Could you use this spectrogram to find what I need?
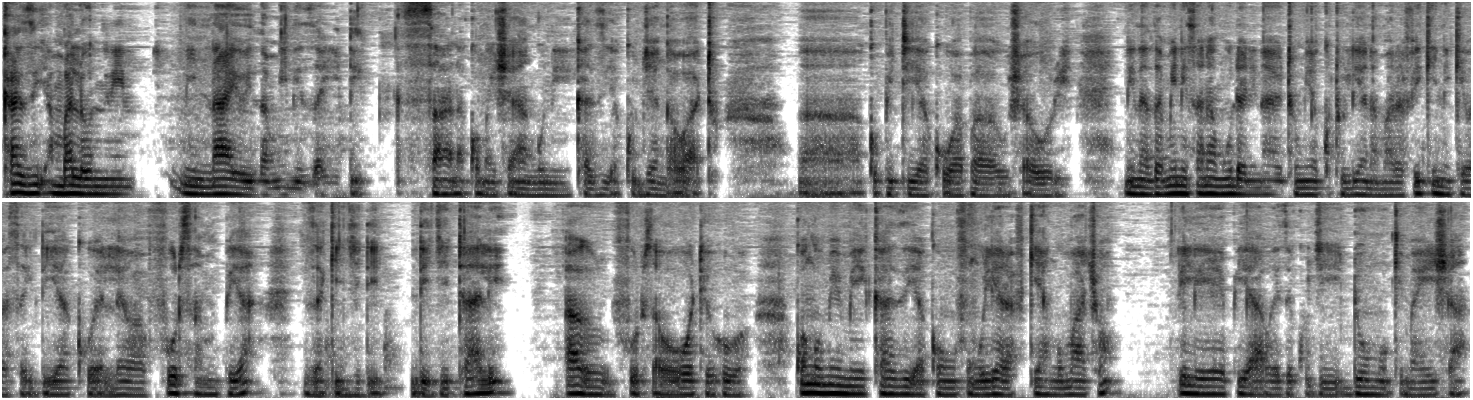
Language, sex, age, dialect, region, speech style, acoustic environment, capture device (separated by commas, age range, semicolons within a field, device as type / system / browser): Swahili, male, 25-34, Kenya - Mombasa, Kenya, relaxed, nature, mobile / Linux / Chrome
